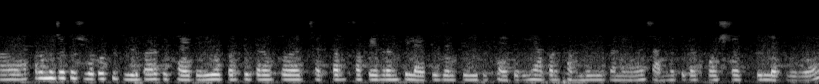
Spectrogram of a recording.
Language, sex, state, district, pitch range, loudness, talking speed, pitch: Hindi, female, Bihar, Vaishali, 210-225 Hz, -18 LUFS, 270 wpm, 215 Hz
